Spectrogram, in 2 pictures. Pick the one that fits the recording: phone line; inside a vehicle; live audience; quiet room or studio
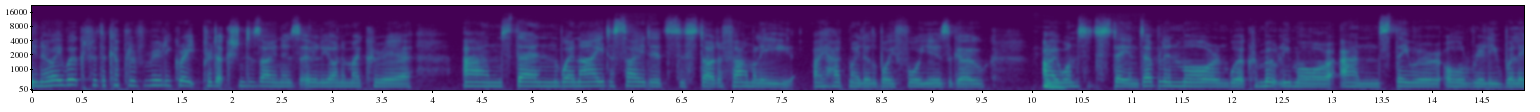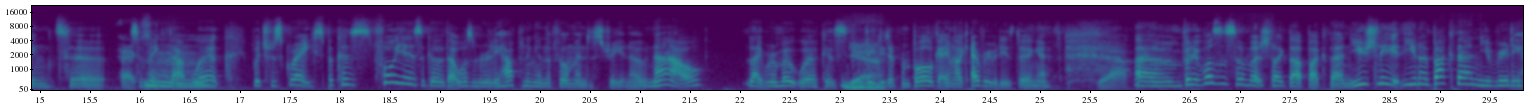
quiet room or studio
